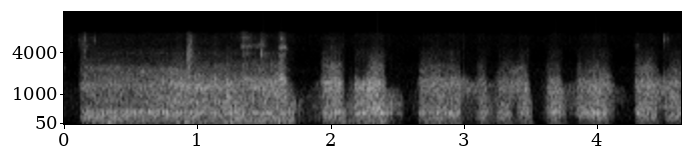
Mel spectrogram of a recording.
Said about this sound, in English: There are um, there's a series of planes. Oh my god, uh, those are prop if, planes.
